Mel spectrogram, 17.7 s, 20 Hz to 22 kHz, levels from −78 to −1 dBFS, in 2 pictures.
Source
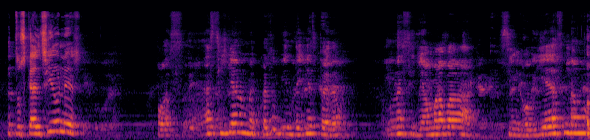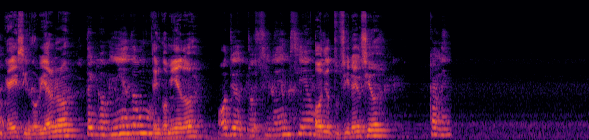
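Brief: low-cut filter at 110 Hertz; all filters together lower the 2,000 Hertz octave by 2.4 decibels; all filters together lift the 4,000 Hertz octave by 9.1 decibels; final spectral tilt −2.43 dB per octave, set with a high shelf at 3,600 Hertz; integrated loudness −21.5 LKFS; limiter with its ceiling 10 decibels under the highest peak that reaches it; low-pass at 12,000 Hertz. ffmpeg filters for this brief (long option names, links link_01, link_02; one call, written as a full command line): ffmpeg -i in.wav -af "highpass=110,lowpass=12000,equalizer=frequency=2000:width_type=o:gain=-7,highshelf=frequency=3600:gain=7.5,equalizer=frequency=4000:width_type=o:gain=8,volume=4dB,alimiter=limit=-7.5dB:level=0:latency=1" out.wav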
